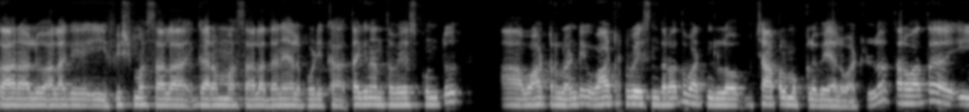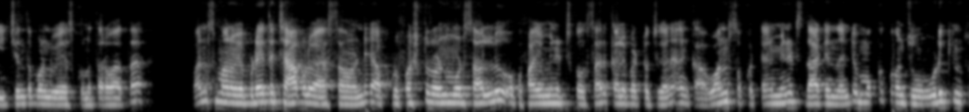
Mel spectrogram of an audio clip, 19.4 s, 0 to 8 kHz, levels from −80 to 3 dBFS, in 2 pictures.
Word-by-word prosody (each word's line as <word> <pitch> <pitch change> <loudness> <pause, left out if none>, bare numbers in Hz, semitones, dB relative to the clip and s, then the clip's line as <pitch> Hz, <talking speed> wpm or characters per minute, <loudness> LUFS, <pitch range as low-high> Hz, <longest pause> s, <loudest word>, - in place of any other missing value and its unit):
కారాలు 125 0 +3
అలాగే 125 0 -1 0.2
ఈ - - -1
ఫిష్ 130 0 -4
మసాలా, 125 -2 +1 0.2
గరం 125 0 +2
మసాలా, 120 0 -1
ధనియాల 125 0 0
పొడి 120 0 -2
క - - 0 0.2
తగినంత 135 -1 +1
వేసుకుంటూ 135 +4 -2 0.6
ఆ - - -3 0.2
వాటర్‌లో. 130 -1 0
అంటే 145 +4 -2
వాటర్ 145 +1 0
వేసిన 140 0 +3
తర్వాత 135 +6 +1
వాటిల్లో 130 -4 +1 0.3
చేపల 140 -1 +3
ముక్కలు 125 -1 -3
వేయాలి 110 -2 0
వాటిల్లో. 120 +7 -5
తర్వాత, 155 +2 +2 0.4
ఈ - - 0 0.2
చింతపండు 145 -1 0
వేసుకున్న 135 -1 -3
తర్వాత, 135 0 +1 0.7
వన్స్ 205 +3 -5
మనం 175 -2 +5
ఎప్పుడైతే 175 +3 +4
చేపలు 170 +1 +6
వేస్తామండి 145 +3 0
అప్పుడు 150 - -6
ఫస్ట్ 160 +2 -2
రెండు 170 0 +4
మూడు 170 0 +4
సార్లు 165 +6 +4
ఒక - - -9
ఫైవ్ 155 +1 +3
మినిట్స్‌కొసారి 160 0 -2
కలిపెట్టొచ్చు 145 -3 -2
గానీ - - -2
ఇంకా 125 - -7
వన్స్ 195 +4 0
ఒక - - -11
10 155 +1 -3
మినిట్స్ 190 +2 -2
దాటిందంటే 150 +3 +1
ముక్క 190 +4 -8
కొంచెం 165 -3 0 0.2
ఉడికి, 190 +2 +1
140 Hz, 160 wpm, -25 LUFS, 130-160 Hz, 0.7 s, చేపలు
